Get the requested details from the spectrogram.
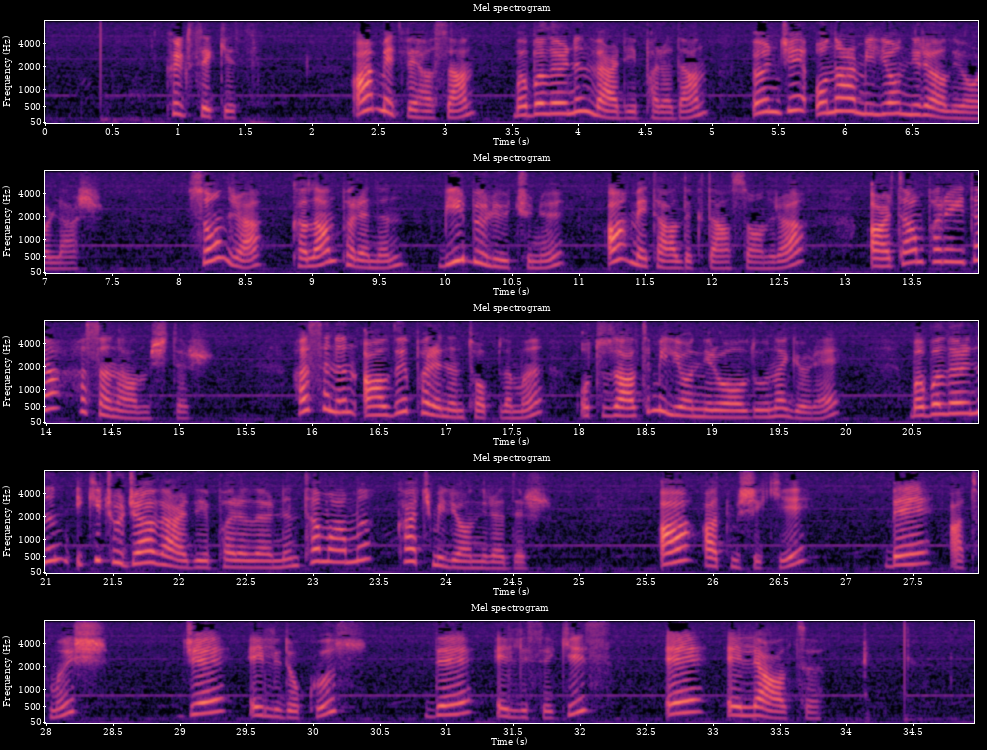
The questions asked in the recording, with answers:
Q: Hasan'ın aldığı paranın toplamı 36 milyon lira olduğuna göre babalarının iki çocuğa verdiği paralarının tamamı kaç milyon liradır?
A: 48 C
